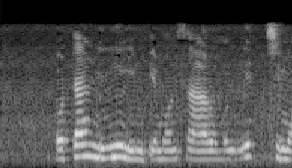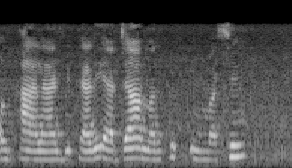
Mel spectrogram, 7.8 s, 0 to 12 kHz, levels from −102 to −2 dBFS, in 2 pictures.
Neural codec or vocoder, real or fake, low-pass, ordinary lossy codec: codec, 16 kHz, 8 kbps, FunCodec, trained on LibriTTS, 25 frames a second; fake; 7.2 kHz; AAC, 48 kbps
